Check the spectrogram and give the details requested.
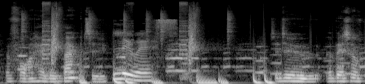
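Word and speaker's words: Lewes: back that goes off ads which apparently is pronounced Lewis because apparently some Journeys skip the station of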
